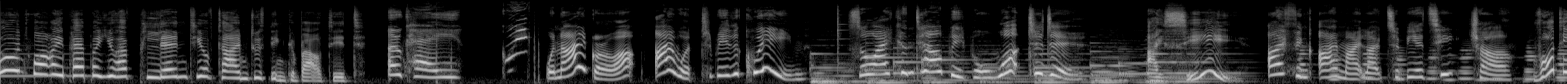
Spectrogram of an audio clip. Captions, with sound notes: Don't worry, Peppa, you have plenty of time to think about it. Okay. (SQUEAKS) When I grow up, I want to be the Queen, so I can tell people what to do. I see. I think I might like to be a teacher.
